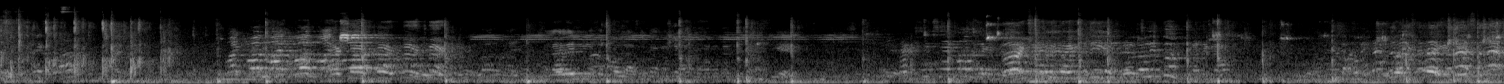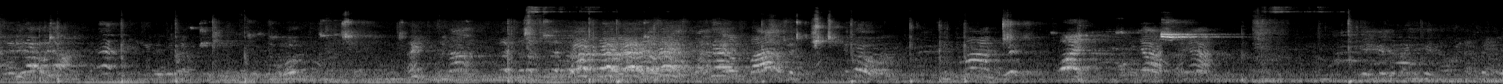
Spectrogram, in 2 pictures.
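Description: Basketball game in play: a basketball bouncing repeatedly on the hard court amid players and spectators calling out and chattering.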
